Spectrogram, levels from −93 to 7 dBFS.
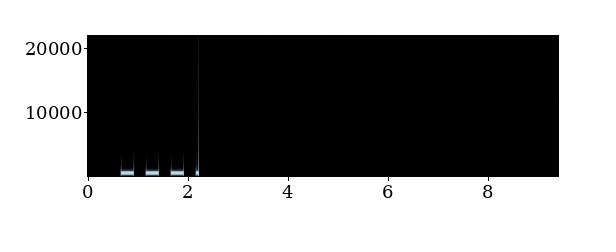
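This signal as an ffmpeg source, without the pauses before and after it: -f lavfi -i "aevalsrc='0.224*(sin(2*PI*480*t)+sin(2*PI*620*t))*clip(min(mod(t,0.5),0.25-mod(t,0.5))/0.005,0,1)':d=1.55:s=44100"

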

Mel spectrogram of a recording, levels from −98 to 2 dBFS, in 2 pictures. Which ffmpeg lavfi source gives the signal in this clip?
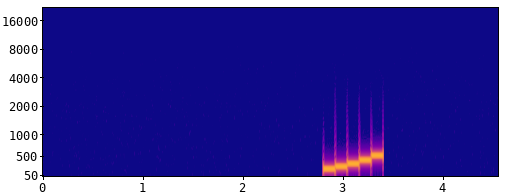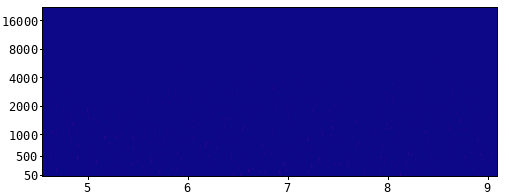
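-f lavfi -i "aevalsrc='0.168*clip(min(mod(t,0.12),0.12-mod(t,0.12))/0.005,0,1)*sin(2*PI*206*pow(2,floor(t/0.12)/3)*mod(t,0.12))':d=0.6:s=44100"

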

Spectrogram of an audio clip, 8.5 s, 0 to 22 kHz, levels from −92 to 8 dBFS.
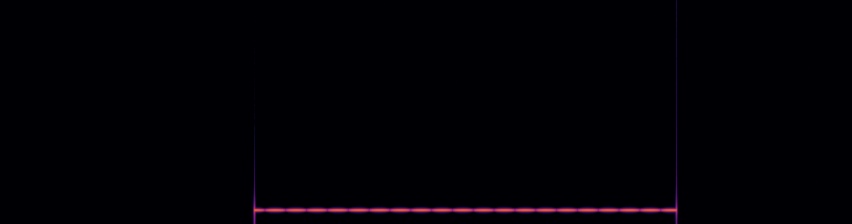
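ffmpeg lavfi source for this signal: -f lavfi -i "aevalsrc='0.0335*(sin(2*PI*1400*t)+sin(2*PI*1404.8*t))':d=4.22:s=44100"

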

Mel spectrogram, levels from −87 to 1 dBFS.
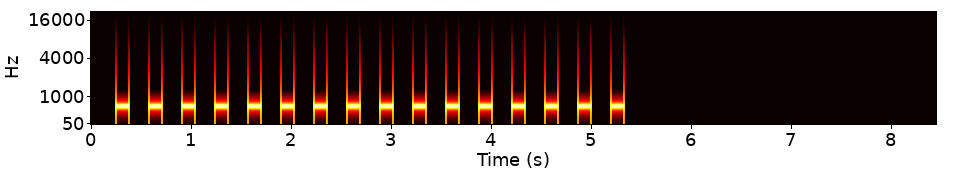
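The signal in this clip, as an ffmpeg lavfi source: -f lavfi -i "aevalsrc='0.75*sin(2*PI*667*mod(t,0.33))*lt(mod(t,0.33),86/667)':d=5.28:s=44100"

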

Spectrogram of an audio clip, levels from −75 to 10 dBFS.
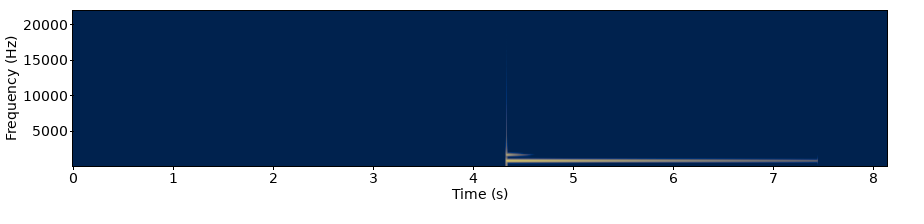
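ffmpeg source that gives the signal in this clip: -f lavfi -i "aevalsrc='0.447*pow(10,-3*t/4.7)*sin(2*PI*847*t)+0.141*pow(10,-3*t/0.29)*sin(2*PI*1694*t)':d=3.11:s=44100"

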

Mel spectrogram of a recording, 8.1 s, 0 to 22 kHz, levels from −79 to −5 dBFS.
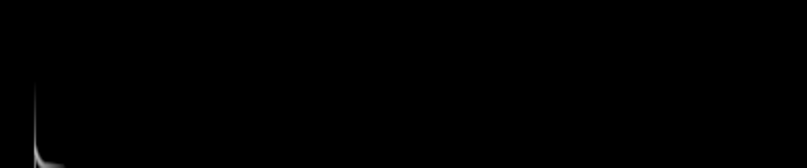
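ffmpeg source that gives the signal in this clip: -f lavfi -i "aevalsrc='0.0708*pow(10,-3*t/0.36)*sin(2*PI*(460*0.095/log(60/460)*(exp(log(60/460)*min(t,0.095)/0.095)-1)+60*max(t-0.095,0)))':d=0.3:s=44100"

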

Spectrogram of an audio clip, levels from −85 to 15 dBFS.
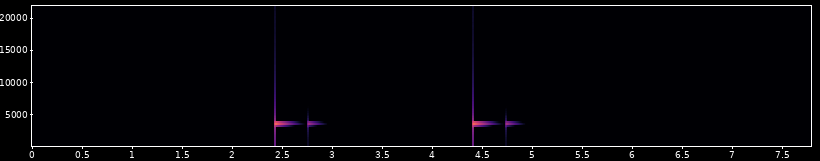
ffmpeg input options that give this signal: -f lavfi -i "aevalsrc='0.158*(sin(2*PI*3570*mod(t,1.98))*exp(-6.91*mod(t,1.98)/0.26)+0.0631*sin(2*PI*3570*max(mod(t,1.98)-0.33,0))*exp(-6.91*max(mod(t,1.98)-0.33,0)/0.26))':d=3.96:s=44100"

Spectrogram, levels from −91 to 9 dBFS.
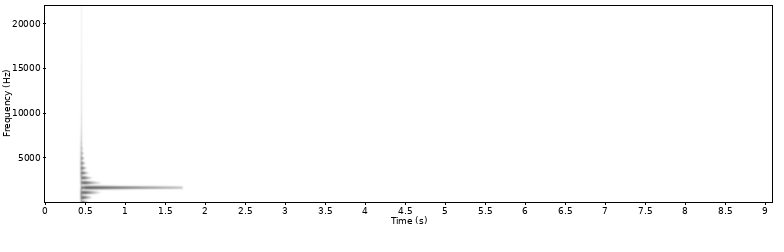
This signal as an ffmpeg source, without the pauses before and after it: -f lavfi -i "aevalsrc='0.075*pow(10,-3*t/1.82)*sin(2*PI*1660*t+5.7*pow(10,-3*t/0.23)*sin(2*PI*0.33*1660*t))':d=1.26:s=44100"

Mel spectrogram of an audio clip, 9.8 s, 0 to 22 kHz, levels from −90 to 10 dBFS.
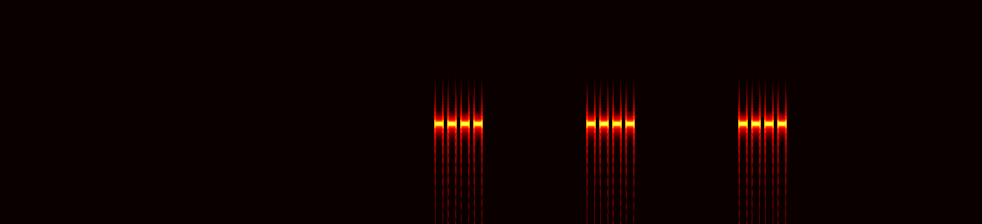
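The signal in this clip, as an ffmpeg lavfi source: -f lavfi -i "aevalsrc='0.631*sin(2*PI*2260*t)*clip(min(mod(mod(t,1.52),0.13),0.08-mod(mod(t,1.52),0.13))/0.005,0,1)*lt(mod(t,1.52),0.52)':d=4.56:s=44100"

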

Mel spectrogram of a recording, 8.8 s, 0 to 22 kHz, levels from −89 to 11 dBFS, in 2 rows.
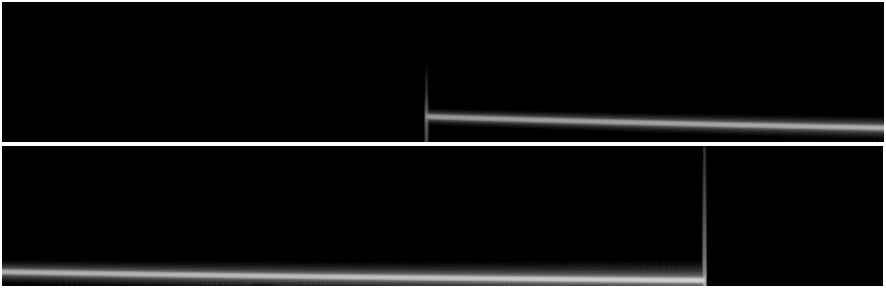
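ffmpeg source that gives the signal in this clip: -f lavfi -i "aevalsrc='pow(10,(-8+22.5*(t/5.8-1))/20)*sin(2*PI*734*5.8/(-25*log(2)/12)*(exp(-25*log(2)/12*t/5.8)-1))':d=5.8:s=44100"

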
